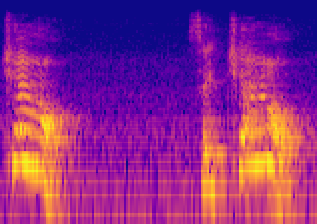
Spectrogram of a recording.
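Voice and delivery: very high, bright-pitched ciao; pet-talk voice. Real, not acted. Owner teaching a bird ciao, high pet-talk. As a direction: squeak the Italian prompt up high.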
